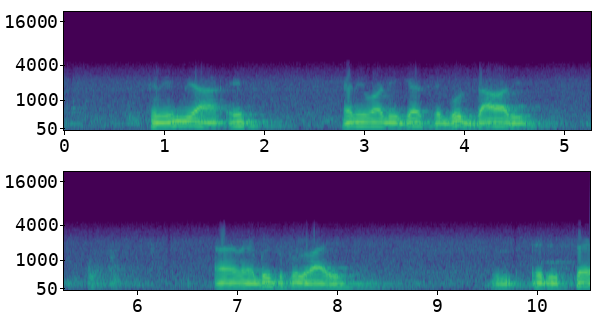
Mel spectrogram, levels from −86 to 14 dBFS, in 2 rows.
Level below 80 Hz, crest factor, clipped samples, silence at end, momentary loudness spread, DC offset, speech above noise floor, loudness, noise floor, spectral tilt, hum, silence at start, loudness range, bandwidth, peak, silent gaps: -46 dBFS; 16 dB; under 0.1%; 0 s; 21 LU; under 0.1%; 27 dB; -19 LUFS; -45 dBFS; -13 dB/octave; none; 0.05 s; 3 LU; 3.7 kHz; -6 dBFS; none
